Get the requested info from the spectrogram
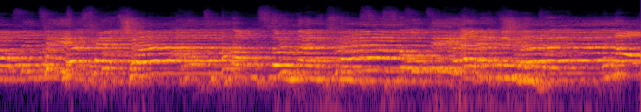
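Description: A group of men and women singing together a cappella, unaccompanied, in long held notes that move from pitch to pitch.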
